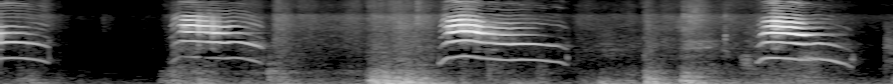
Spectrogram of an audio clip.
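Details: A kitten gives high, thin meows, each slightly arched in pitch, repeated every two seconds or so. Cat (kitten).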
